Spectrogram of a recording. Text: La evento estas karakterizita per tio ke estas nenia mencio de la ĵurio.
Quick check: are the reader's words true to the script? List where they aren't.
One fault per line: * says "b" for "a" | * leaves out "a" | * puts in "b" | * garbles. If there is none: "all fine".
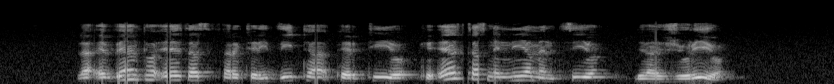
all fine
